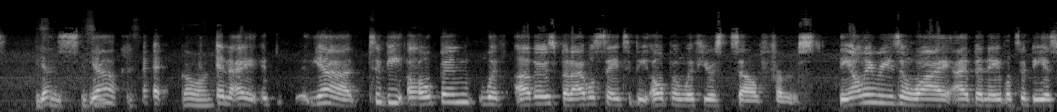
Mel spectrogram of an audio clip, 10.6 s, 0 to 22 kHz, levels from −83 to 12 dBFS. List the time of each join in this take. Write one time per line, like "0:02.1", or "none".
0:01.7
0:08.3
